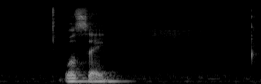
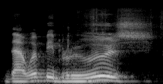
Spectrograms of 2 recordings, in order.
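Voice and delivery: a light imitation of a Flemish accent, slow; viewer's foreign accent; 3 semitones lower, 5 dB louder, much slower than usual. Teasing a Belgian viewer, lightly copying her Flemish accent. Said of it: "I just did that in your accent again".

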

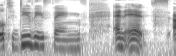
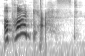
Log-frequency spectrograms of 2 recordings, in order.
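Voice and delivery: playful welcome; 5 semitones higher, 4 dB louder than usual. Acted. Hosts' playful show greeting.

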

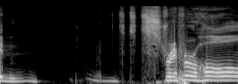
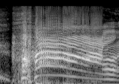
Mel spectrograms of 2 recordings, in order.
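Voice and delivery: wild laugh. Retold or imitated. Mitch's prank laugh replayed.

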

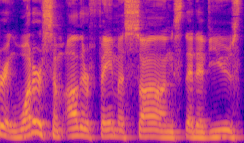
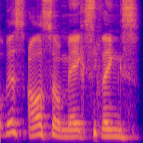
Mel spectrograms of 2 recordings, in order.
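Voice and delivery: ordinary talk, nothing marked

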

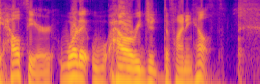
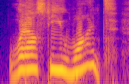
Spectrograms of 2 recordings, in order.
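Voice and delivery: much higher, slowed, sarcastic question; mock incredulous coach; 12 semitones higher, 3 dB louder than usual. Coach retorting to a client who only wants weight loss, sarcastic and high. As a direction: throw it back at the client in disbelief. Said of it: "A client comes to me".

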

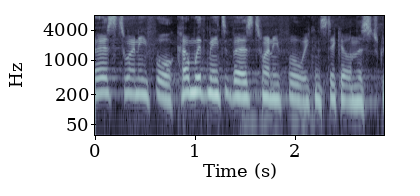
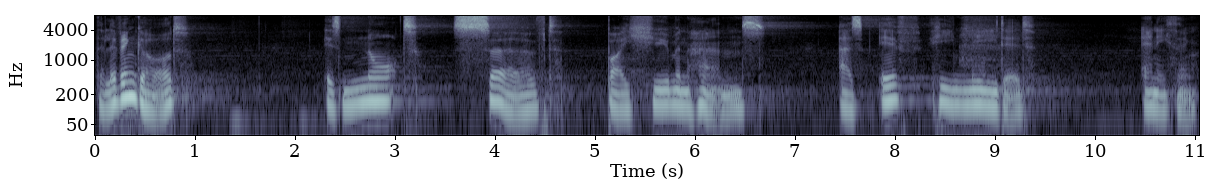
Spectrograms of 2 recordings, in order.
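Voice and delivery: low, drawn-out phrases with long pauses; slow solemn repetition; 7 semitones lower, much slower than usual. Real, not acted. Preacher repeats the verse so it sinks in, slow and solemn. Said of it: "I'm gonna say it again".

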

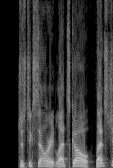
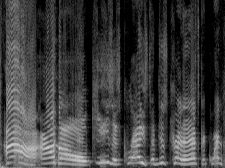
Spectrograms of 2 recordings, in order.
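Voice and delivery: high-pitched yelp, then wailing complaint; hammed-up cries of a brick victim; mock pained protest; 9 semitones higher, slower than usual. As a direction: play the wounded innocent, pitched way up. Acting questioner hit by thrown bricks.

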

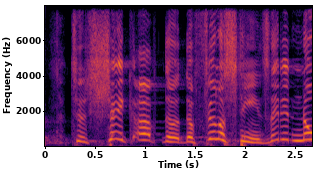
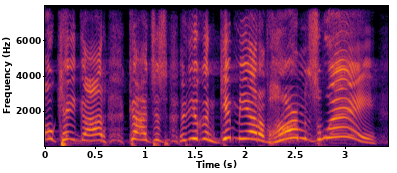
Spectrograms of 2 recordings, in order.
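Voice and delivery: high, loud begging; urgent mock plea; 4 semitones higher, 6 dB louder than usual. Believer asking God to remove danger, loudly pleading.

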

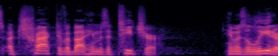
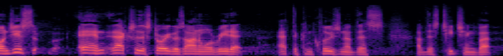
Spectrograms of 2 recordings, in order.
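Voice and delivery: ordinary talk, nothing marked

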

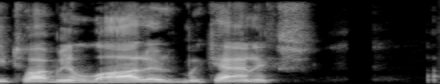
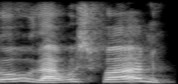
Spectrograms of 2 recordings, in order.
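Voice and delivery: much higher, a little louder, faux-naive; mock innocent virgin; 11 semitones higher, 4 dB louder than usual. Pretending to be a virgin with girls, mock naive. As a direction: play the wide-eyed beginner. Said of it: "I'd be like".

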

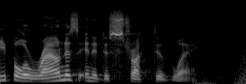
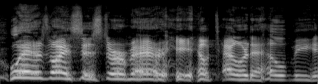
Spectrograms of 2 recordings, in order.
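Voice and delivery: loud, raised, indignant yell; hammed-up furious shout; Martha charging like a grizzly; 7 semitones higher, 16 dB louder than usual. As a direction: storm in roaring a complaint. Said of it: "coming out of the kitchen like a grizzly bear".

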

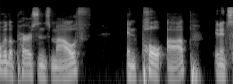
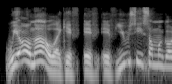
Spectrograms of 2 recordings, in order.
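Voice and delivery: emphatic; 8 semitones higher than usual. Real, not acted. Emphatic outburst.

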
